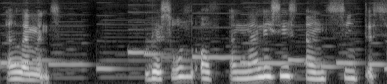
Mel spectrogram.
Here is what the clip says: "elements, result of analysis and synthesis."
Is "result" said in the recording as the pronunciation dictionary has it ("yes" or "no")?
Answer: no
